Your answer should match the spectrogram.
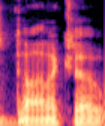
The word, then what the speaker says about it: Donnchadh: My name is Donica, which is spelled really, really weird. Donnchadh from Ireland. – Gaelic spelled. – It's Gaelic. Okay.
